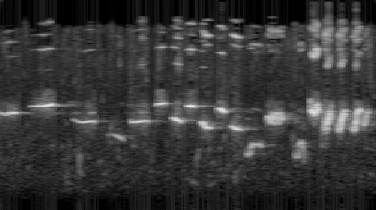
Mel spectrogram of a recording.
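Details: Loud White-rumped shama song used as a masteran for training caged shamas, with nature sounds and gently trickling water. Varied clear whistles change pitch phrase by phrase and end in a quick series of rich, buzzy notes.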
